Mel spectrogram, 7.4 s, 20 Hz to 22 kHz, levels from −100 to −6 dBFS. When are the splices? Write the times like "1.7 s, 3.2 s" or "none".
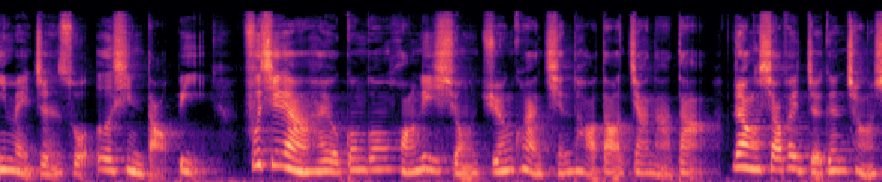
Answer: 1.8 s, 6.0 s

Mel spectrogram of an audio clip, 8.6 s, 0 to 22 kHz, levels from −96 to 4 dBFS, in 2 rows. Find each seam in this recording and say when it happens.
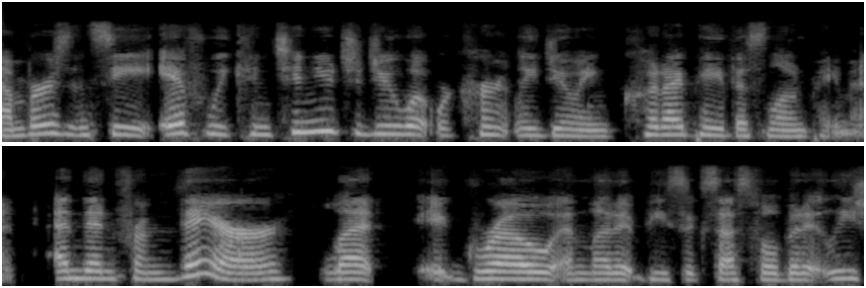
4.5 s

